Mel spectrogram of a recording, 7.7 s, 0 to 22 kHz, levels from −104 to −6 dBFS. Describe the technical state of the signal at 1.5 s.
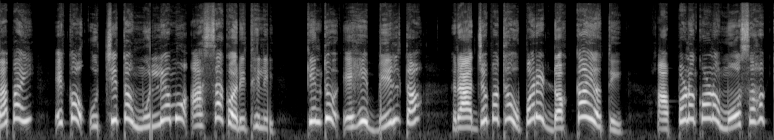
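A short hole cuts into the speech from 1.50 to 1.52 s. This is a block of digital silence: about 20 ms of the sound cuts straight out and back with no fade, which points to an output buffer not being filled in time.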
